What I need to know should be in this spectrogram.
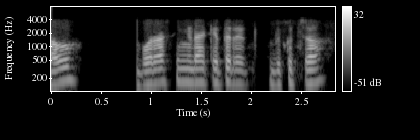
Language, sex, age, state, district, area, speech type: Odia, male, 18-30, Odisha, Nabarangpur, urban, conversation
